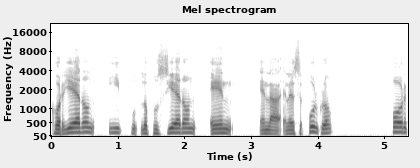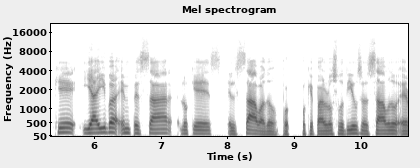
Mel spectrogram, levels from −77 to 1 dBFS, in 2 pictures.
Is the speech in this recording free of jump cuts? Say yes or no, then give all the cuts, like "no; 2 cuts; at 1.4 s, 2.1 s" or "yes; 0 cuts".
yes; 0 cuts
